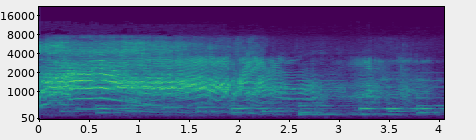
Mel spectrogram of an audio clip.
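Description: A handyman, locked in a basement and set on fire, yells and howls in agony, loud, his strained, wavering cries continuing for several seconds before breaking into ragged, gurgling groans.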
